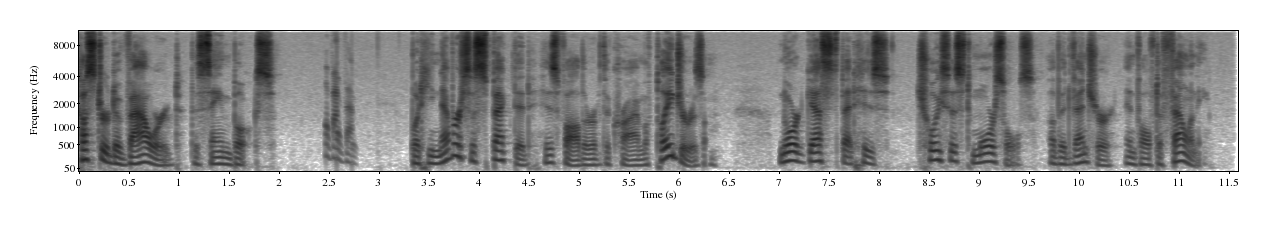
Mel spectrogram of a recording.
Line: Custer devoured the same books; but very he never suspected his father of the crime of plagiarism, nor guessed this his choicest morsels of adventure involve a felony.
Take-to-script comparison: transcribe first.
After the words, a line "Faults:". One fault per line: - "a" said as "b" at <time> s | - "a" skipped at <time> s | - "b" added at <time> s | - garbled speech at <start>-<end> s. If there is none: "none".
Custer devoured the same books; but he never suspected his father of the crime of plagiarism, nor guessed that his choicest morsels of adventure involved a felony.
Faults:
- "very" skipped at 3.5 s
- "this" said as "that" at 7.7 s
- "involve" said as "involved" at 10.5 s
